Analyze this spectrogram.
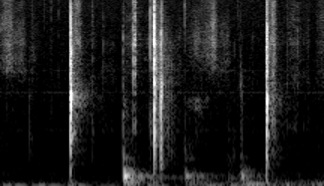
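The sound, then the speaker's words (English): A lid is opened, giving a few sharp knocks and clacks with softer rattling between them, irregularly spaced and fairly quiet. “That's an instrument. We got percussion. That's just opening the lid.”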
